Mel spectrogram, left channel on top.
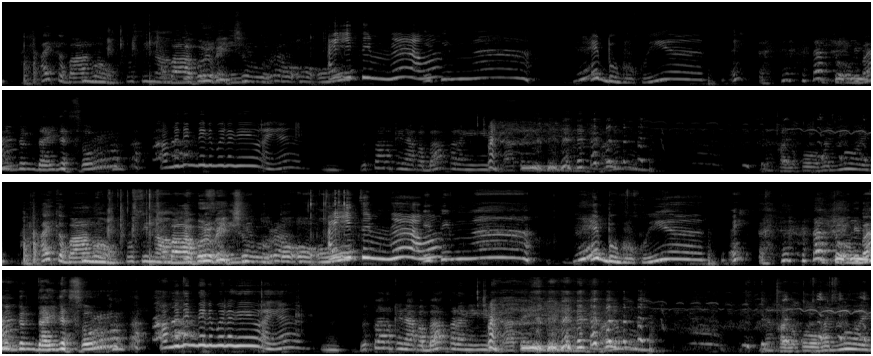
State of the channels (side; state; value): left; quieter; 16.2 dB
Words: Ay, kabaho. Kabaho ko sa yung inyo, itsura. totoo. Ay, itim nga, oh. Itim nga. Eh, bugo ko yan. Totoo ba? Itlog ng dinosaur. Mami Neng, hindi mo ilagay yung, ayan. Ba't parang kinakabahan? Parang hingin ate yung ang kalokohan mo,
